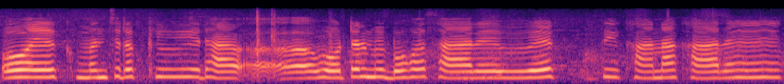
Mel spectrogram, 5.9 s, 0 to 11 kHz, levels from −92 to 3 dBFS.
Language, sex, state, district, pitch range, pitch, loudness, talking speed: Hindi, female, Chhattisgarh, Raipur, 255-295 Hz, 275 Hz, -17 LUFS, 185 wpm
